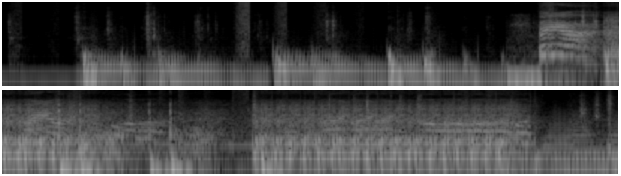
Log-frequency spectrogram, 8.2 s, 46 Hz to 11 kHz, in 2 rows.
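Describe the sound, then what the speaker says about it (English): Chain gun blasting in Wolfenstein 3D, a rapid mechanical rattle in sustained bursts, loud and close, with short staccato shots early giving way to long continuous fire. "Chain gun. Gotta love it."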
